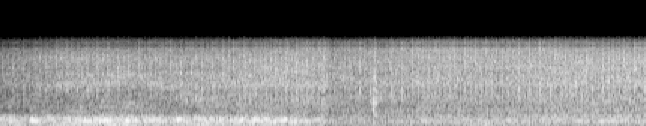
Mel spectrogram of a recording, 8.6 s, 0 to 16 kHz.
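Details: Ford Crown Victoria V8 after new heads, cams and all-new timing parts: rapid irregular ticking, three or four per second, over rough steady idle; knock or tick at idle, source not yet found.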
